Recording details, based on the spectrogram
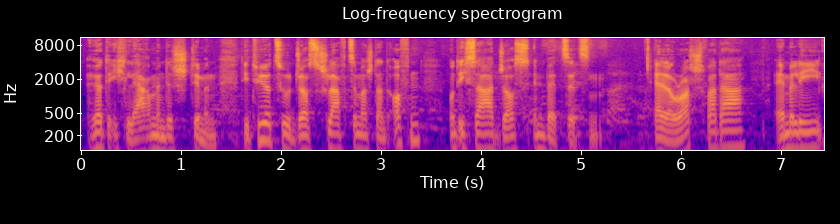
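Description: A low-pitched, earnest doctor acted by a man who tells his own case in a 1960s radio crime play. He speaks in a measured, matter-of-fact way, like a sober investigator. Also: lightly acted. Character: earnest American doctor and amateur sleuth, narrating his case. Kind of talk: 1960s German radio crime drama acting.

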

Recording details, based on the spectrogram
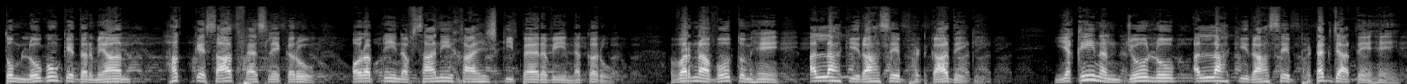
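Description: A man reading a scripture translation from a script in a formal, measured, solemn manner. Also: medium pitch, animated, fairly bright tone. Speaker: radio host reading a translation.

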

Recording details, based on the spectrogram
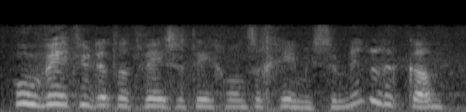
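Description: A woman acting in a Dutch radio play as an earnest, inquisitive doctor with an expressive, questioning manner. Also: on the high side, racing, lightly acted. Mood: curious, questioning. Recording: noisy old radio drama recording.

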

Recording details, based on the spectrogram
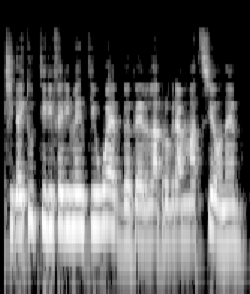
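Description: A man presents and interviews on the radio. His voice sits slightly higher than most men's as he introduces guests and puts questions to them. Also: normal speed.

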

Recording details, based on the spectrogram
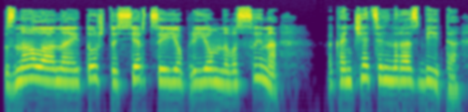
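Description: A woman narrating a fantasy audiobook in a measured, expressive storytelling manner. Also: fairly high pitch, no echo, studio quality. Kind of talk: scripted dramatic narration of fantasy fiction.

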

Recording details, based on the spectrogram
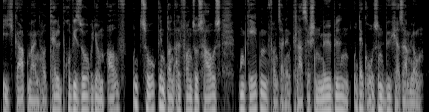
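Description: An actor playing a lonely, melancholy middle-aged photographer who narrates a radio drama in a measured, reflective way. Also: male voice, sits low, a little mellow, husky, no echo, clean studio sound. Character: world-weary male photographer, lonely widower, melancholy. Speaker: first-person narrator and lead.

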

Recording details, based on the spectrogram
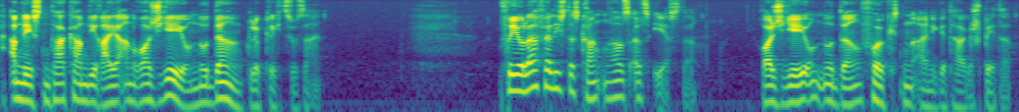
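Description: A man narrating a radio drama as a storyteller, reading literary prose in a measured, articulate way. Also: on the low side, a bit bright.

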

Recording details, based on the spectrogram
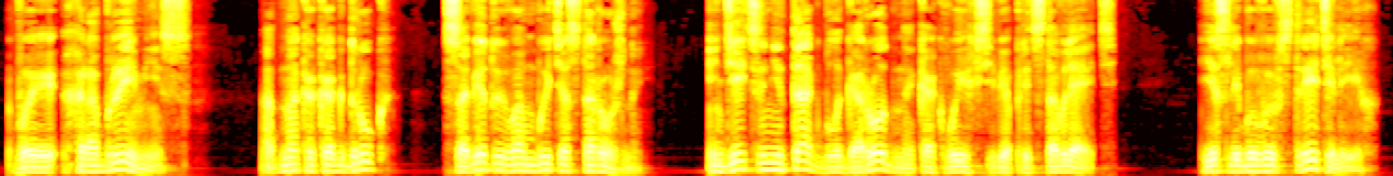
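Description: A man's voice: low-pitched, lively intonation, moderate pace, darkish tone, no room sound, clean studio sound. A man voicing a courteous, cautious young horseman protecting a lady in an adventure audiobook. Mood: courteous, curious. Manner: courteous, earnest. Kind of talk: audiobook character in adventure novel.

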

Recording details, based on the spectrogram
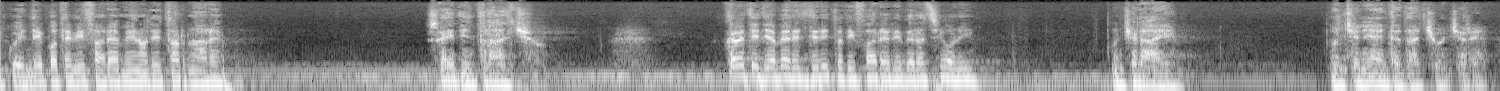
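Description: Casting: male actor for cynical, world-weary inquisitor, radio drama, lowish register, heavy pauses and pointed questions, scored with music. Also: natural voice. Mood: bitter, accusing. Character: cynical, accusing old Grand Inquisitor, weary and menacing. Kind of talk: theatrical monologue, radio drama. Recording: music under the voice.

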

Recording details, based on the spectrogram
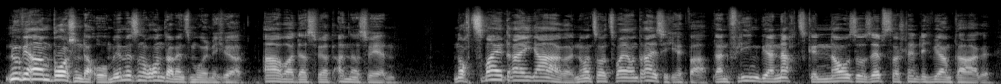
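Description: A young night pilot in a 1950s German radio drama. His voice swoops with lively intonation. He is boyish and teasing, by turns swaggering and dreamily tender. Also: medium pitch, a little fast. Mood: boastful, playful.

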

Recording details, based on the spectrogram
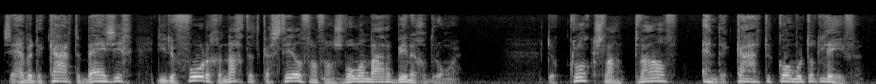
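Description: A man with a husky voice narrating a children's audio play as a dramatic scripted story. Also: medium pitch, very animated, normal speed.

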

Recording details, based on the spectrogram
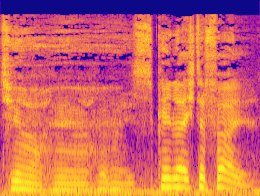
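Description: An actor playing a wry Soviet ex-KGB agent turned private detective in a radio drama, dry, ironic and understated. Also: male voice, medium pitch, takes it slowly, slight background noise, lightly acted. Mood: calm, concerned. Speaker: narrator and lead character. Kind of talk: radio drama acting with first-person narration.

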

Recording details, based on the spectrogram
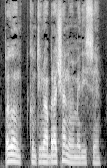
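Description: A man's voice: medium pitch, steady tone, quick pace, dark tone, no echo, clean studio sound. A man with a Roman accent acting a theatrical storytelling monologue in a colloquial, confiding way. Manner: colloquial, confiding, repeats phrases. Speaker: stage actor.

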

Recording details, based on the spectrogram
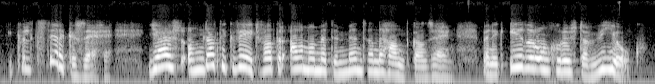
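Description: A worried mother, highish voice. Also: big pitch swings, a little fast, muffled recording. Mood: earnest, explanatory. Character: Els, worried mother and former nurse, thoughtful. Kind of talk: Dutch radio play acting. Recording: humming, noisy radio play recording.

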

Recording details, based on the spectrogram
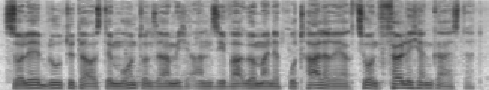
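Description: Radio play lead: male actor as brutal career criminal confessing matter-of-factly, extremely low voice. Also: fast, a little hiss or hum, lightly acted. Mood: menacing, enraged. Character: violent male career criminal confessing his life, brutal yet tender. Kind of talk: first-person radio play narration.

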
